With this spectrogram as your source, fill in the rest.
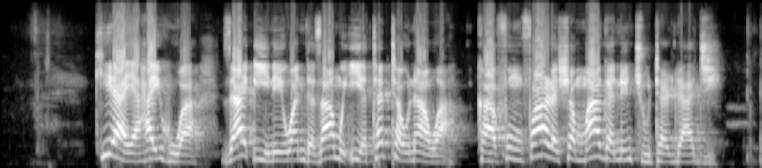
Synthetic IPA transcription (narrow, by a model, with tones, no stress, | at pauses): kʲɪ˦jaː˨ja˦ɦa˦jɦʊ˨waː˦zaː˦ɓiː˨neː˦wɐ˦nda˨zaː˦mu˨ʔɪ˦ja˨tɐ˦tːa˨wnaː˦˨wa̰ː˨ | kaː˨ɸɪ˦mɸaː˦ɽa˨ʃɐ˦mːaː˦ɡɐ˨nɪ˦nt͡ʃuː˨tɐ˦rdaː˦d͡ʒiː˨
